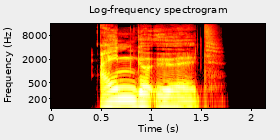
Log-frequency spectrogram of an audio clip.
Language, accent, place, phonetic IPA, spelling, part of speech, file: German, Germany, Berlin, [ˈaɪ̯nɡəˌʔøːlt], eingeölt, verb, De-eingeölt.ogg
- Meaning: past participle of einölen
